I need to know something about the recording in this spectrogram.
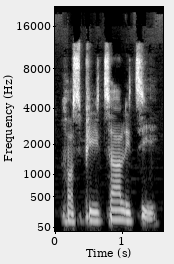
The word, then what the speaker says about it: hospitality: But we just looked through um hospitality is stressed on the third to the last syllable. Hospitality that is the last syllable is ty.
